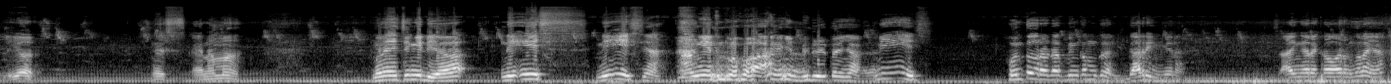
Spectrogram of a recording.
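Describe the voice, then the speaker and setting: A man's voice: high-pitched, expressive, takes it slowly, long pauses, slight background noise. A man playing a joking friend in a homemade comedy short, teasing and playful. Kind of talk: amateur comedy sketch acting.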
